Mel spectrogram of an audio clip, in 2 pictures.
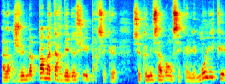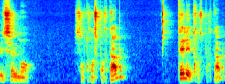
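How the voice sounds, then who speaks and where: Man, casual religious monologue, blunt, rambling, lively pitch, echoey room. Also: moderate pace. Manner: rambling, blunt, with many restarts. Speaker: religious commentator.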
